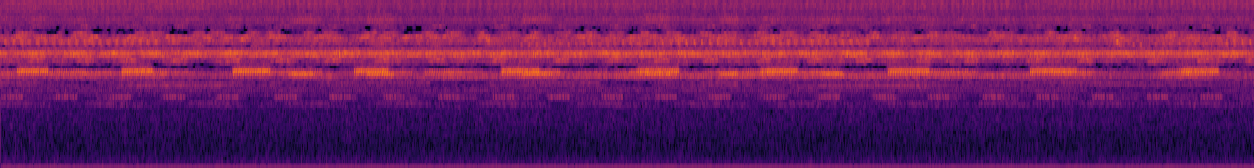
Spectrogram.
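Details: Evening chorus of crickets in a quiet park, several high shrill trills running continuously while a louder pulsed chirp swells and fades roughly every second, over a soft low hum of distant noise.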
